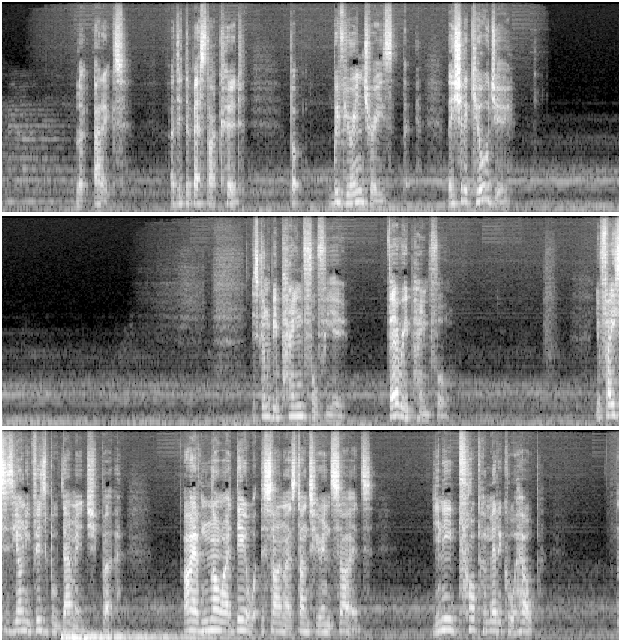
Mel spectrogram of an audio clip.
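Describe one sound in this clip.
A young man speaks tensely and urgently, close by.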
